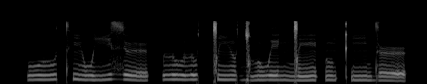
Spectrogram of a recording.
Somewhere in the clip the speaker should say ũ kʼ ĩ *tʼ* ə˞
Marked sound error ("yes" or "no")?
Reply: yes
